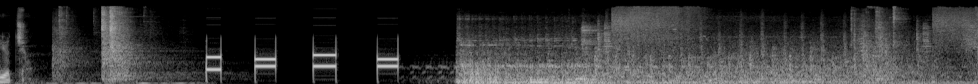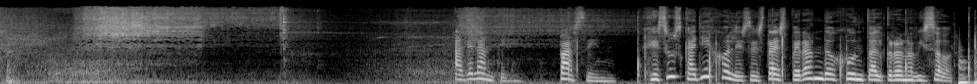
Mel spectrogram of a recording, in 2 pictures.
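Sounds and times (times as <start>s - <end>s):
speech: 0.0s - 0.4s, 14.4s - 19.4s
keypad beeps: 2.1s - 4.0s
loud continuous rushing rumble: 4.1s - 12.4s.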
